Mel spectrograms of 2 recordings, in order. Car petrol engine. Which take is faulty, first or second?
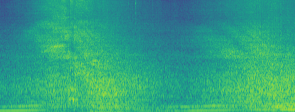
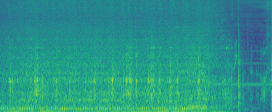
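second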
